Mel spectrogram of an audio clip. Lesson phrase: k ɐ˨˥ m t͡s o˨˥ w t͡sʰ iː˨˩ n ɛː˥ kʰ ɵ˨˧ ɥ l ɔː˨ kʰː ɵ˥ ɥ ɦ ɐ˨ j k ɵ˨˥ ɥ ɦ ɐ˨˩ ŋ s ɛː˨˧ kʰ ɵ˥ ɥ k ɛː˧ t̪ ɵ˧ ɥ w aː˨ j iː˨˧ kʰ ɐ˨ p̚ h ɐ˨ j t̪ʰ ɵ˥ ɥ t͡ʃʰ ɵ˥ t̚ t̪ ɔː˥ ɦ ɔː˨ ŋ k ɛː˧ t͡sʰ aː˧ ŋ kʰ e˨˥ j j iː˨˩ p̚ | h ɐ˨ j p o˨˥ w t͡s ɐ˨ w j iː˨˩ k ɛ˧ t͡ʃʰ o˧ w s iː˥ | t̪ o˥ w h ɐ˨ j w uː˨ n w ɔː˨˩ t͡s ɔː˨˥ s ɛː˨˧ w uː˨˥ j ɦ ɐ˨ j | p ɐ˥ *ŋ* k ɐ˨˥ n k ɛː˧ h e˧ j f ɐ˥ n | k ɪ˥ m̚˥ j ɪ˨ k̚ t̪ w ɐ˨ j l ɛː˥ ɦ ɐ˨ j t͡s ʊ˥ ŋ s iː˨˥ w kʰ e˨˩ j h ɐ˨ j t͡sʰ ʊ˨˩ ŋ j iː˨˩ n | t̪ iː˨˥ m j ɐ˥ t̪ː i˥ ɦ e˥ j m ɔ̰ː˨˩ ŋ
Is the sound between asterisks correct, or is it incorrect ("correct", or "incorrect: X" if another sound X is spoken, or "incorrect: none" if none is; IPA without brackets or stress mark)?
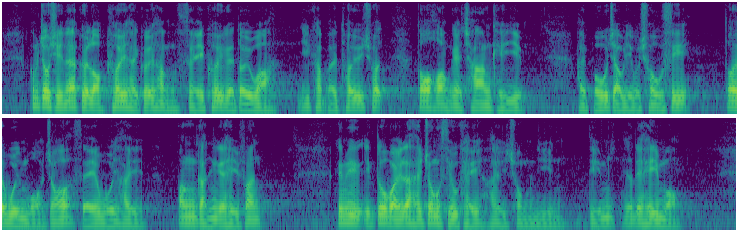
correct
